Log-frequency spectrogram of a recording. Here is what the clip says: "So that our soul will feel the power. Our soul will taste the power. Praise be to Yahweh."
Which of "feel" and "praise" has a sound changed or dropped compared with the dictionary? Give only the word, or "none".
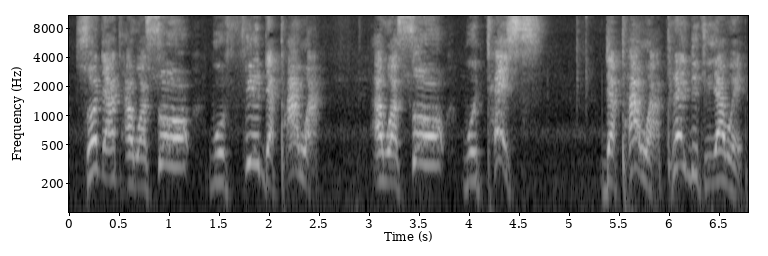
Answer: praise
